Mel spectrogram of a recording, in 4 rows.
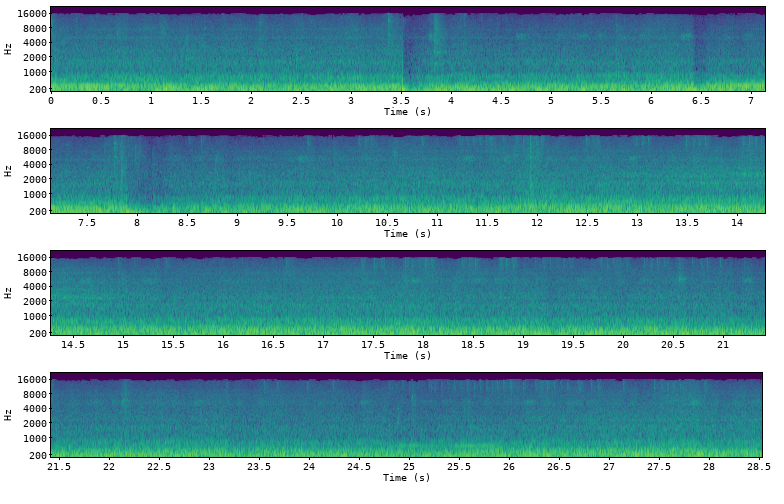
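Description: Saltsjöbanan C10/C11 electric commuter train running, heard from inside the carriage: an electric motor whine rises in pitch over the first several seconds as the train picks up speed, with a few brief dips, then settles into a steady rumble of the train on the track.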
